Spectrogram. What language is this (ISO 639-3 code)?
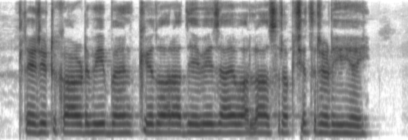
mag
